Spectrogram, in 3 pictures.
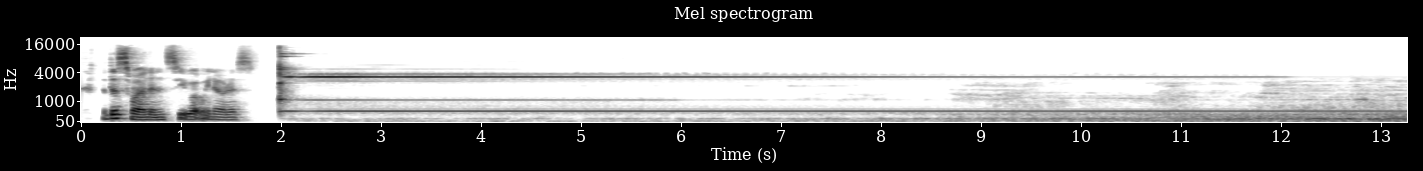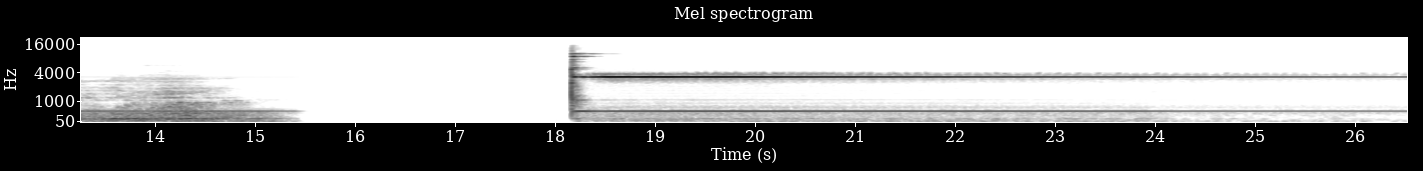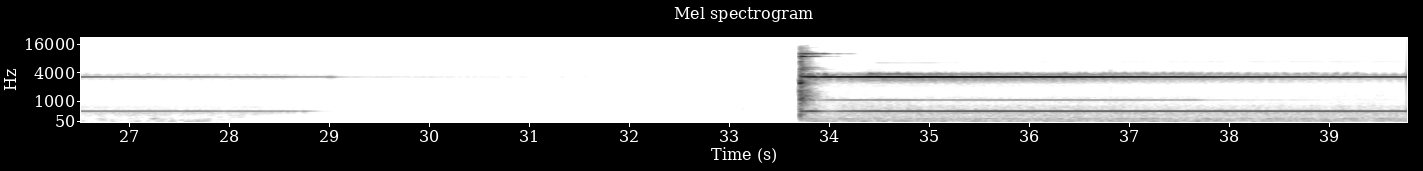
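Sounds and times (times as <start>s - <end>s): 
speech: 0.1s - 1.8s
528 hertz tuning fork struck and ringing: 2.0s - 13.8s, 18.2s - 30.5s, 33.7s - 39.7s.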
